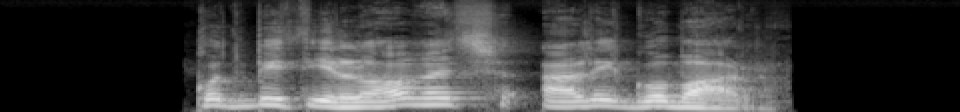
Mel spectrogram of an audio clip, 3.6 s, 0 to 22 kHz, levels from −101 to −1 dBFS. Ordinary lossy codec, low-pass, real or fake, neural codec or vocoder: none; none; real; none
